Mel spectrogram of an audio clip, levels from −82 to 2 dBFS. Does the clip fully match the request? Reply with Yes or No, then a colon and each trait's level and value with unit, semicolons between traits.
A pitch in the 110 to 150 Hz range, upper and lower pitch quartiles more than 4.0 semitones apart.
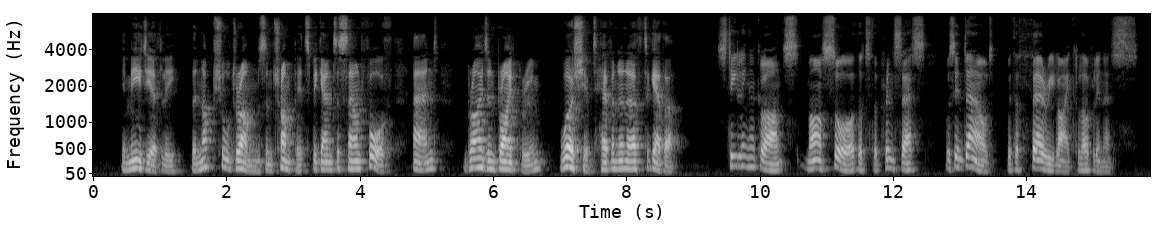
Yes: medium, 140 Hz; average, 4.4 semitones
